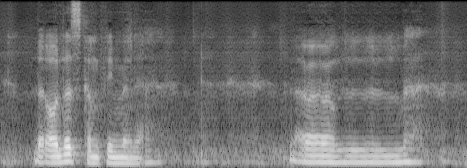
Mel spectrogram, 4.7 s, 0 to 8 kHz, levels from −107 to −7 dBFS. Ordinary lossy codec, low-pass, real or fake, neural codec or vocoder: none; none; fake; codec, 16 kHz, 1 kbps, FunCodec, trained on LibriTTS, 50 frames a second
